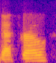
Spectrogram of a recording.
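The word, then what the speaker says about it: Guthreau: My name is Guthrow. That's spelled.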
